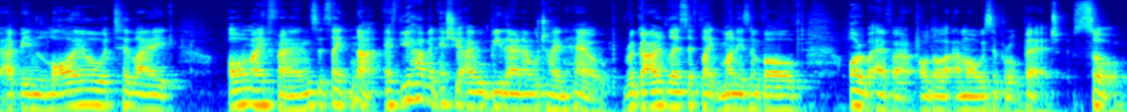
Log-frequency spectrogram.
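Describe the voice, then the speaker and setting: A man with a Scottish accent speaks at a medium pitch and moderate pace in an animated tone, with audible room echo. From Scotland. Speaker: vlogger. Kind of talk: casual rant to camera.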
